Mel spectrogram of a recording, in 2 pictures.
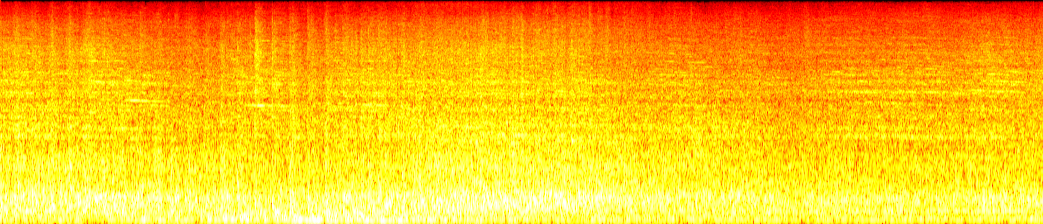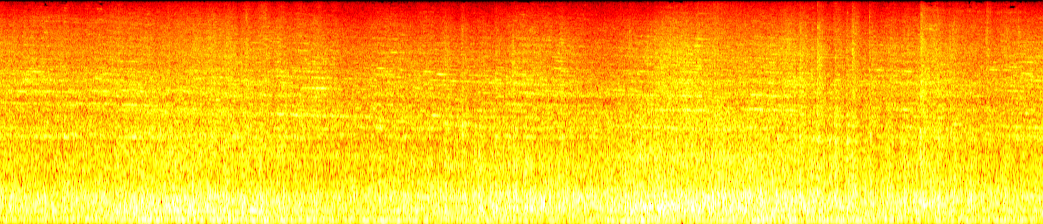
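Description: Freight cars of a long mixed freight train rolling past close by. The steel wheels make a steady loud rumble and clatter on the rails, easing slightly about eight seconds in.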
